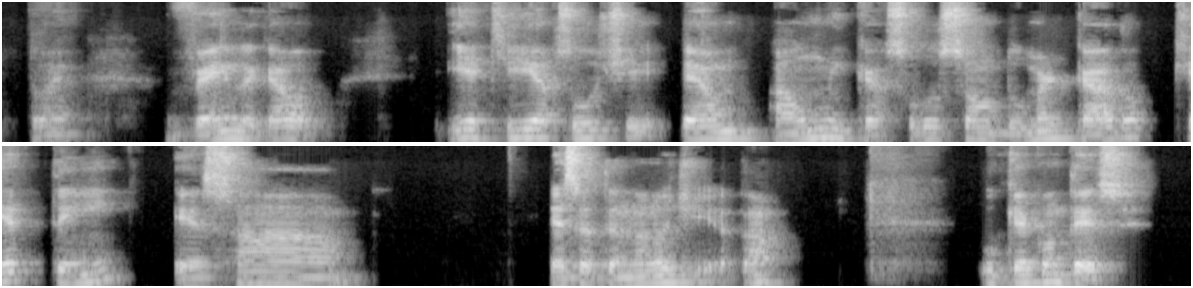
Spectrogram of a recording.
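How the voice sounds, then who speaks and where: With a non-native accent and a dark, mellow, somewhat breathy tone, a man speaks at a fairly slow pace with long, frequent pauses and ordinary pitch variation. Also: medium pitch for a man. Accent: noticeable foreign accent in Portuguese. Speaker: software product specialist. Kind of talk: live webinar product presentation. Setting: online live session. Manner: halting, many filler sounds.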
